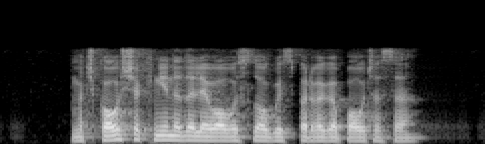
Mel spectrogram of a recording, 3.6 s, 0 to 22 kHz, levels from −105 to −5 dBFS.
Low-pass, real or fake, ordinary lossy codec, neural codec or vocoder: 5.4 kHz; real; none; none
